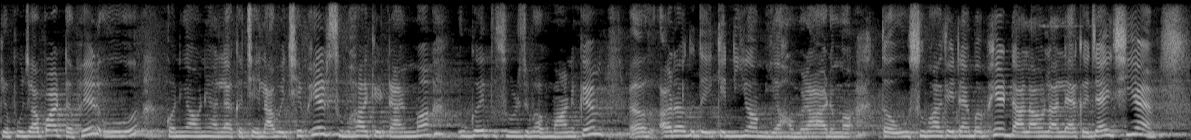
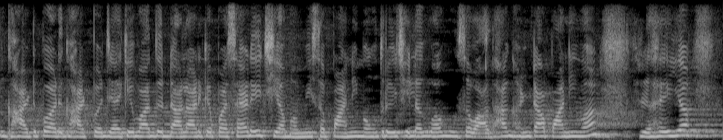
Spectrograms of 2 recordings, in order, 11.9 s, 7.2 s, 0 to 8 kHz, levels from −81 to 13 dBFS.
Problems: background sounds at intervals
